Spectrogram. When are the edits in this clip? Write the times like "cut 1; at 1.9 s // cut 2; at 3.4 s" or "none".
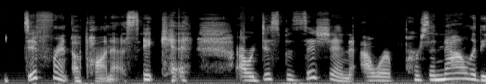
cut 1; at 2.4 s

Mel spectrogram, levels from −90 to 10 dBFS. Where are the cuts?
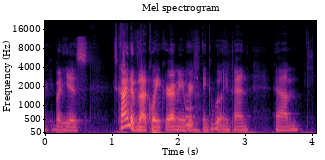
cut 1; at 2.1 s

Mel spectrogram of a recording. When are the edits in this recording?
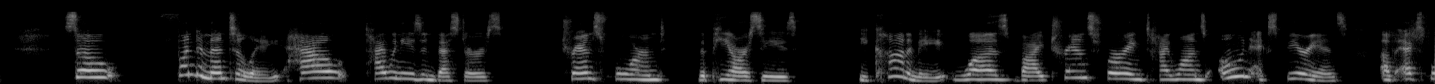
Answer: none

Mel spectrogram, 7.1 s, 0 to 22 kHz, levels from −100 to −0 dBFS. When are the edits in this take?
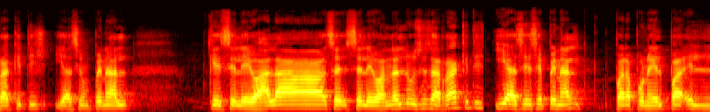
cut 1; at 4.8 s

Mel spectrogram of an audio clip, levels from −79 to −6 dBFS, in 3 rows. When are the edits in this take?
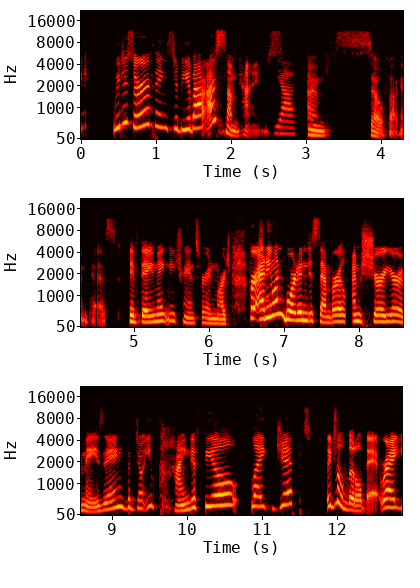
cut 1; at 2.8 s // cut 2; at 7.8 s // cut 3; at 12.0 s

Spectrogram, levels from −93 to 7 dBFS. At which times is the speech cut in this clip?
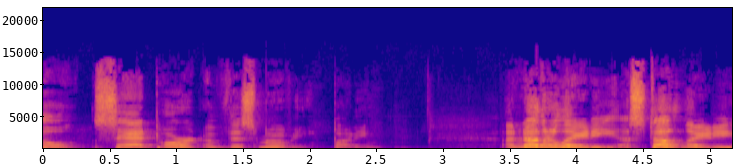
cut 1; at 3.4 s

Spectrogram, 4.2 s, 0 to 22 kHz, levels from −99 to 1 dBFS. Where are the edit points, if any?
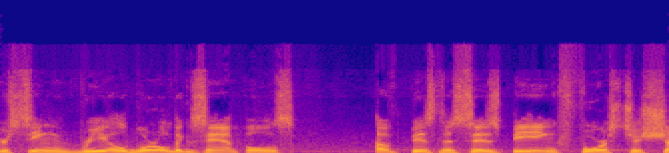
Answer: none

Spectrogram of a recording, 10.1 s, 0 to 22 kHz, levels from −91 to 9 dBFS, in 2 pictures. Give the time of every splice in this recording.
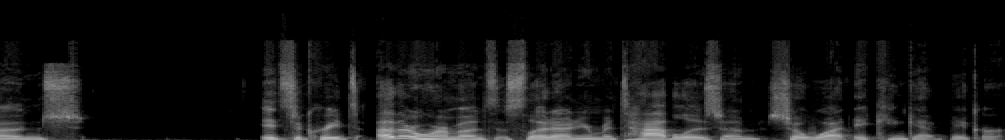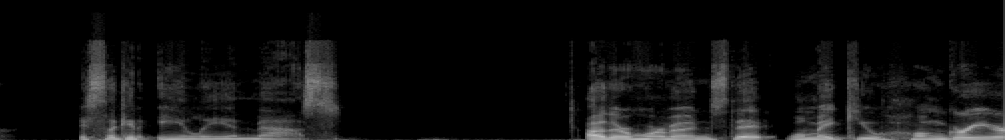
cut 1; at 1.2 s // cut 2; at 8.9 s

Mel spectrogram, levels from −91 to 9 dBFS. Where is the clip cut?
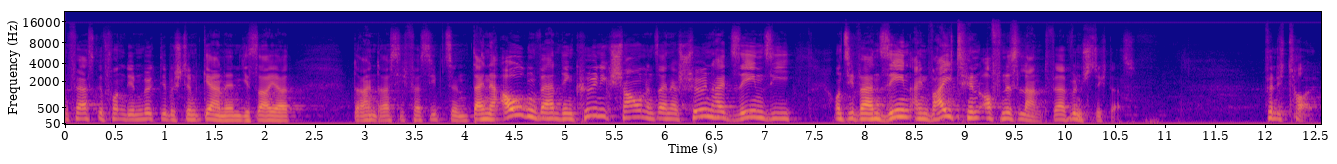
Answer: none

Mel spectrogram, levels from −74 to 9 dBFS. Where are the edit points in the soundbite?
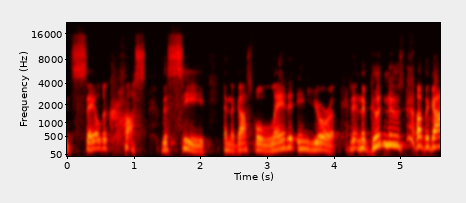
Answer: cut 1; at 4.2 s

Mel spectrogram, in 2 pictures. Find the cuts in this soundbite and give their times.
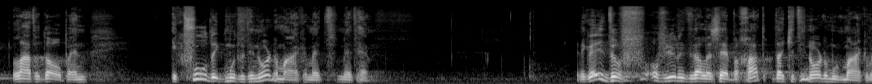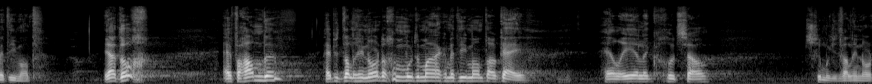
cut 1; at 7.7 s

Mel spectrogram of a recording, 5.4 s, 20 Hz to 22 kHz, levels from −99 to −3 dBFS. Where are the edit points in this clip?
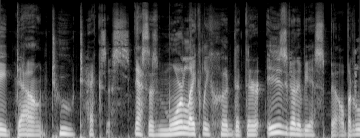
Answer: cut 1; at 2.0 s

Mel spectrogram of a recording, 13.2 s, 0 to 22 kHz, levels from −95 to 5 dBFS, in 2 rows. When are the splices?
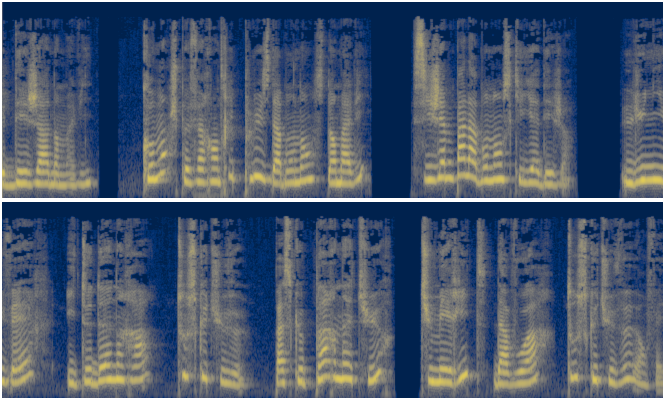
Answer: none

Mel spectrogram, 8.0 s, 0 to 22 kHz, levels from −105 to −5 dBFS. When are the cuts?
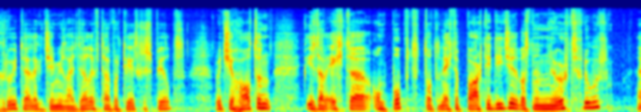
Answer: none

